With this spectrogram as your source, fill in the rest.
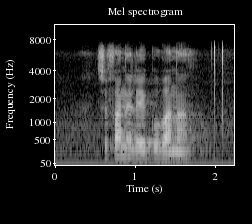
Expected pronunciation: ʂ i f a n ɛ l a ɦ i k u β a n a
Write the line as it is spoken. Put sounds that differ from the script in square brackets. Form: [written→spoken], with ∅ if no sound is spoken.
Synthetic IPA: ʂ i f a n ɛ l [a→ɛ] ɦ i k u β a n a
